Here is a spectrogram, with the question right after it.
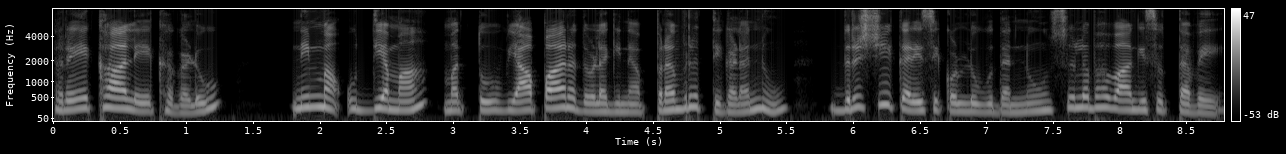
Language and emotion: Kannada, neutral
